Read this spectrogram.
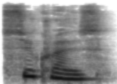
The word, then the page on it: sucrose: British English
